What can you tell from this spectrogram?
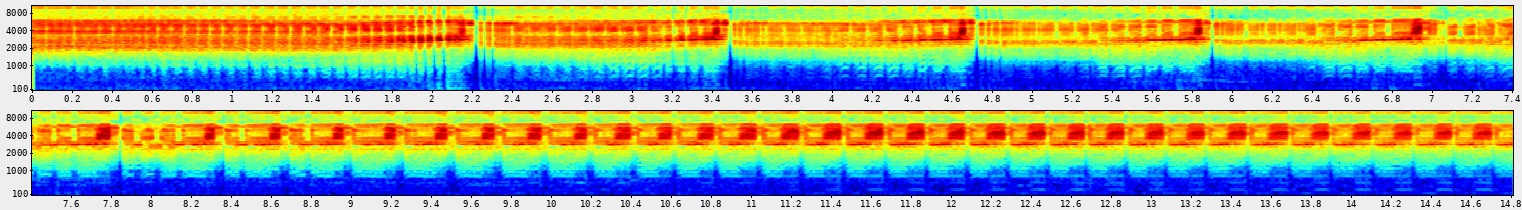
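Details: Cicada calling in a garden in the evening, found resting on a mango tree and later on a coconut tree; loud high buzzing broken by short gaps every second or two, then turning into a rapid, even pulsing train.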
